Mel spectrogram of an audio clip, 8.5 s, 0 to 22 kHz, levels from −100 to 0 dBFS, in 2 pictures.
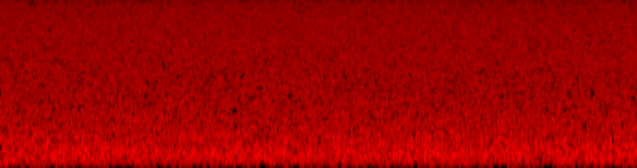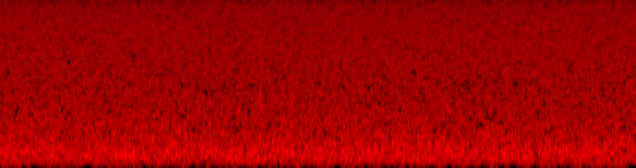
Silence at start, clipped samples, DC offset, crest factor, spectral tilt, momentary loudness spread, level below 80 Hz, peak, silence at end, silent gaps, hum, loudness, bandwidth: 0 s; under 0.1%; under 0.1%; 16 dB; -1 dB/octave; 0 LU; under -90 dBFS; -42 dBFS; 0 s; none; none; -55 LUFS; over 20 kHz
